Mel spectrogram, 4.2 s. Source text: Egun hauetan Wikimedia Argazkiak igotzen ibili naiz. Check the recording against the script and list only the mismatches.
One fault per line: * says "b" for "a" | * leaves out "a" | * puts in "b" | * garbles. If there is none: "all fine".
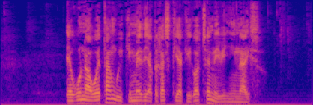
all fine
